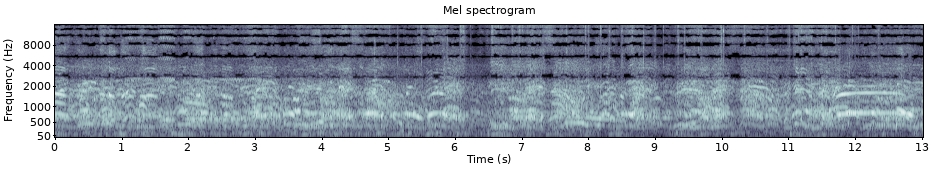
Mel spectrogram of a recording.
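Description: A dense crowd of men and women shouts and cheers loudly all around, close by.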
